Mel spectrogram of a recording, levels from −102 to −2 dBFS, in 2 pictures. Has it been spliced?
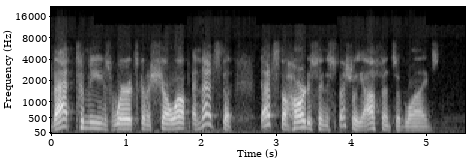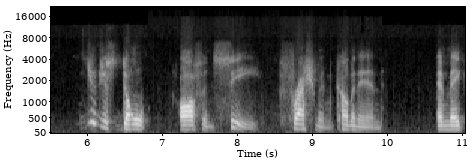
no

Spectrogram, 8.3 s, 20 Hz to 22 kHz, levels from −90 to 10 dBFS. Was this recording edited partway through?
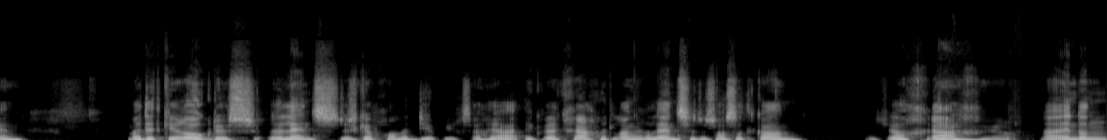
no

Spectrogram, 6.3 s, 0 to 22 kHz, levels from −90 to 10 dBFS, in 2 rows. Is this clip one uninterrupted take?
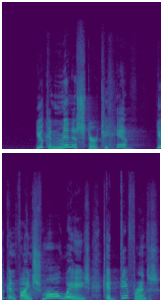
no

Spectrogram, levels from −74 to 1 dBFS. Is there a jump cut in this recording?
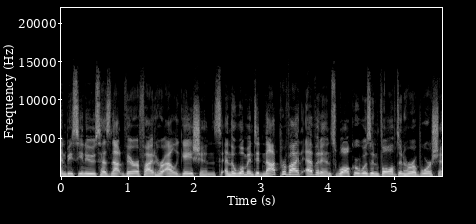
no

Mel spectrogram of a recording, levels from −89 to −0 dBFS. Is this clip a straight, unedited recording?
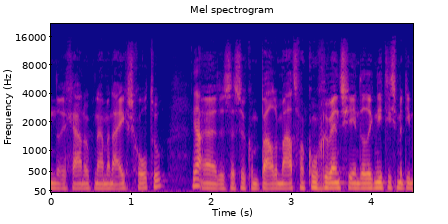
yes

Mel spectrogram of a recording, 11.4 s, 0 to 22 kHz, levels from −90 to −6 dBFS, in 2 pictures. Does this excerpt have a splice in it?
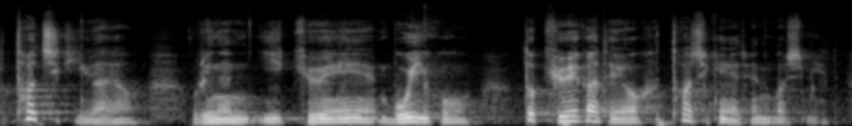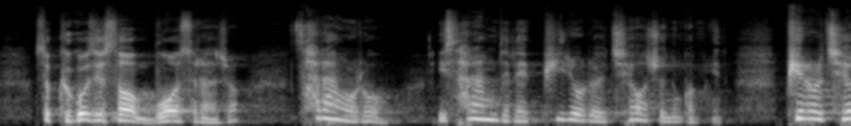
no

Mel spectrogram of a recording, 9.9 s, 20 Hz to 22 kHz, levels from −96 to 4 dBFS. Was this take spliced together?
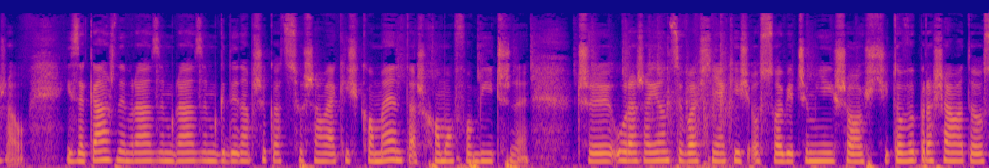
yes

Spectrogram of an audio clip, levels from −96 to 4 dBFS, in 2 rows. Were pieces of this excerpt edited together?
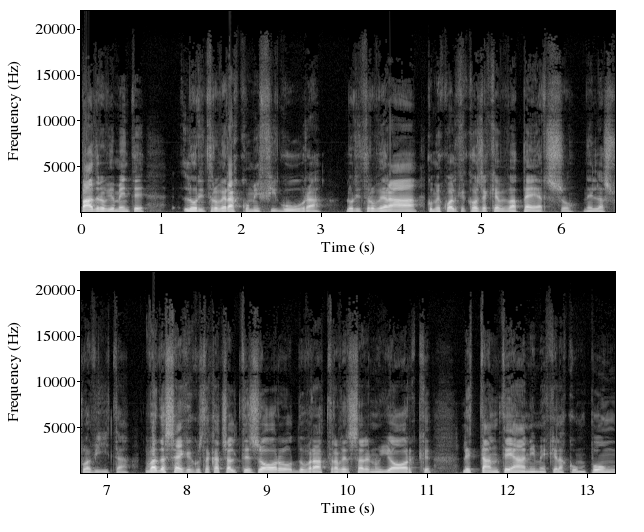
yes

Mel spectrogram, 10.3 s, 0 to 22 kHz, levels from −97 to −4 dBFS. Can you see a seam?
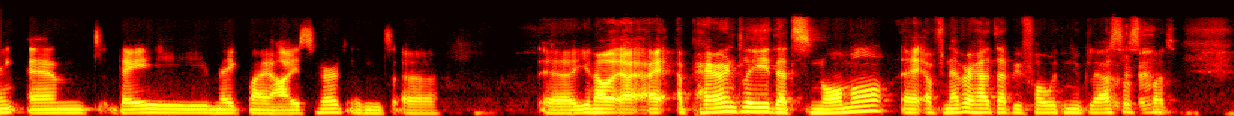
no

